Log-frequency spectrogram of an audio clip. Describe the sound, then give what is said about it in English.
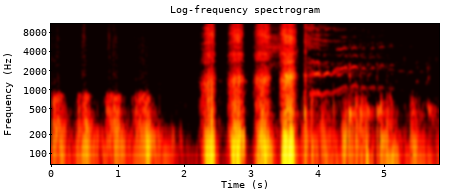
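A human voice imitates a pig: a quick run of low, rhythmic grunts, then four loud, harsh snorts in a row, ending in more squealing, grunting noises, with no words. “You sound like a pig having sex.”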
